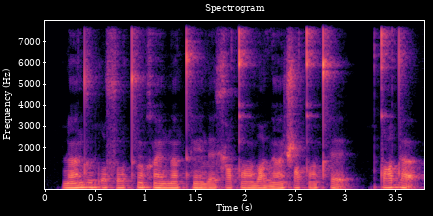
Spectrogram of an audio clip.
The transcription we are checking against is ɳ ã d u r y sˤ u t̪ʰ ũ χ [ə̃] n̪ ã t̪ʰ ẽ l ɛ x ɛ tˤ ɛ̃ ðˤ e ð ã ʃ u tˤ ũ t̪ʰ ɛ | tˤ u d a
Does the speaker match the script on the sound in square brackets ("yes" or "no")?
no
